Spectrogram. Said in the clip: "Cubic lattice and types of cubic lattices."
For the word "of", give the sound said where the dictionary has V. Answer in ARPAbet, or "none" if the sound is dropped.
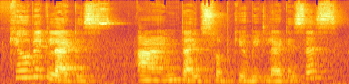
B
